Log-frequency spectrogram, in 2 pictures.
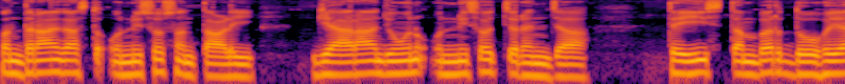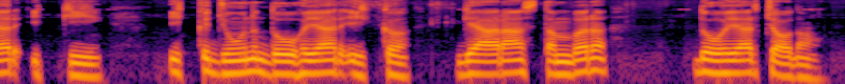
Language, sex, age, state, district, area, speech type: Punjabi, male, 18-30, Punjab, Mohali, rural, spontaneous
